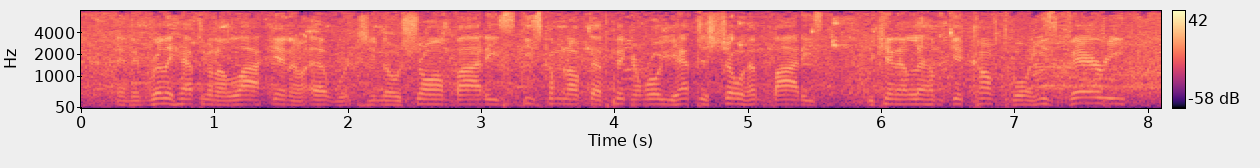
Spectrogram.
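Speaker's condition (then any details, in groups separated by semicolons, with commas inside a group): No condition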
